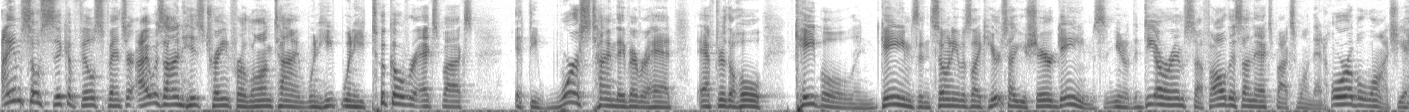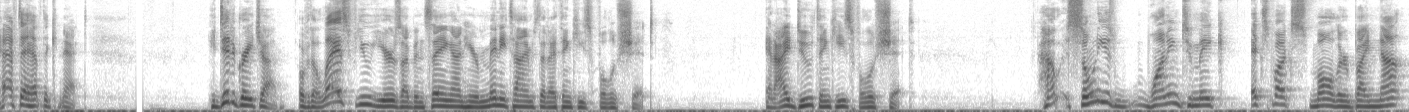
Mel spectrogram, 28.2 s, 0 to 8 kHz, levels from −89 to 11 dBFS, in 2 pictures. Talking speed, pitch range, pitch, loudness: 230 wpm, 140-185 Hz, 155 Hz, -24 LUFS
